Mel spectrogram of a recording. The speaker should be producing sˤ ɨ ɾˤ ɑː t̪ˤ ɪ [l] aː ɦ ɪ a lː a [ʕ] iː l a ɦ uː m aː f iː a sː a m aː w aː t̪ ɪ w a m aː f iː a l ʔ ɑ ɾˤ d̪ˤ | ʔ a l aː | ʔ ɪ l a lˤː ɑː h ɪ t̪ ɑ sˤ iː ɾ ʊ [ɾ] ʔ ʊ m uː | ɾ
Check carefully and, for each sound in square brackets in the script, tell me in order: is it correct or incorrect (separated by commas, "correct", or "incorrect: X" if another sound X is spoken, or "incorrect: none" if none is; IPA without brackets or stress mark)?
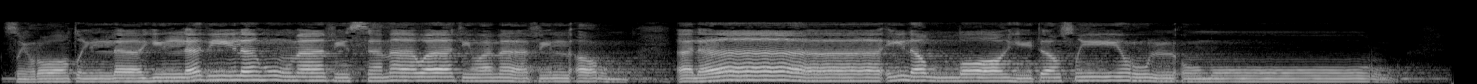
incorrect: lː, incorrect: ð, incorrect: l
